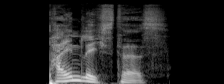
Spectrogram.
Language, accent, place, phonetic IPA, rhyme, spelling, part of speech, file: German, Germany, Berlin, [ˈpaɪ̯nˌlɪçstəs], -aɪ̯nlɪçstəs, peinlichstes, adjective, De-peinlichstes.ogg
- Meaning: strong/mixed nominative/accusative neuter singular superlative degree of peinlich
